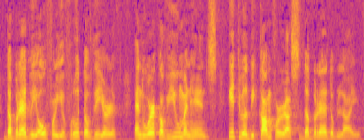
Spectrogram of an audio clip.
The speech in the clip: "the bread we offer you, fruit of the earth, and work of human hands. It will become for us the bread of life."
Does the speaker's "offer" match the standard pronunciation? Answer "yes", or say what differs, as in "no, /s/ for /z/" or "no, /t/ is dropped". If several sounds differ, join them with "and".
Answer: yes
